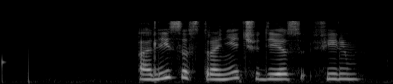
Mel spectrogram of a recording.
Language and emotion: Russian, neutral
